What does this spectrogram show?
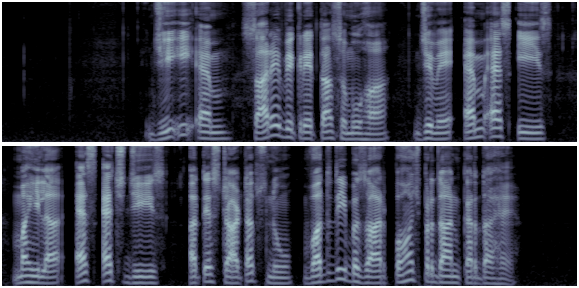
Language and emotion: Punjabi, neutral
